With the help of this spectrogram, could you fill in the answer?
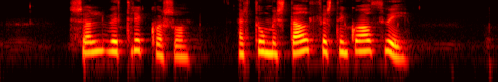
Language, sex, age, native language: Icelandic, female, 40-49, Icelandic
